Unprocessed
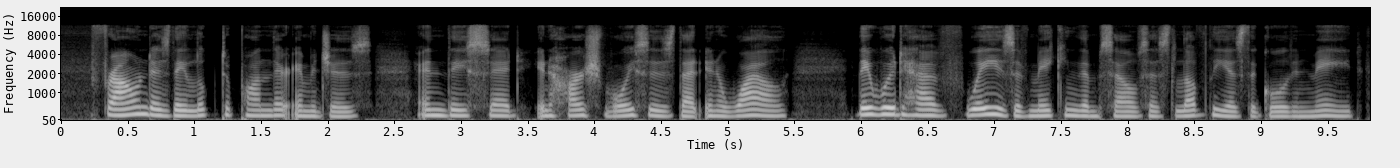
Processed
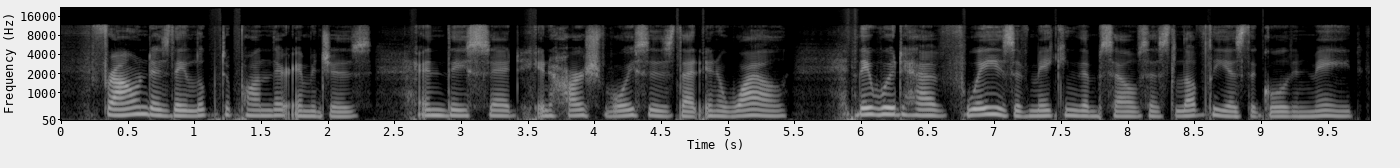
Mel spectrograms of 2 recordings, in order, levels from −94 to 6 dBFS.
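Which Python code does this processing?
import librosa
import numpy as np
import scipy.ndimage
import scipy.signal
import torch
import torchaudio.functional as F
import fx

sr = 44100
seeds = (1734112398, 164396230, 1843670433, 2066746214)

y = fx.highpass(x, sr, hz=64.0, slope=6)
y = F.preemphasis(torch.from_numpy(y), 0.8).numpy()
y = fx.pre_swell(y, sr, db_per_s=130.0)
y = y * librosa.db_to_amplitude(2.0)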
